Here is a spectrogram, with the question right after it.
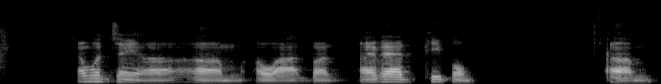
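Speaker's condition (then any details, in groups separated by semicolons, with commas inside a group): ALS; speech issues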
